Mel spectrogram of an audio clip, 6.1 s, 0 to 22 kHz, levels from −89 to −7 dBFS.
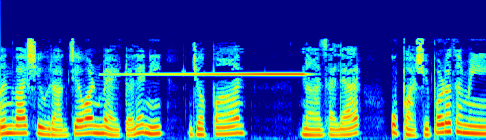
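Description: A speech recording with two faults. Throughout, nothing reaches above 7 kHz, and the band below carries plainly audible codec damage: dull, smeared consonants with a warbling, fizzy edge on sibilants. This is most likely AAC compression at a low bitrate, which fits AAC-LC at around 24 kbps. A plain low-pass filter would cut the top cleanly, whereas this coder starves and reshapes the remaining bands, so the texture itself turns watery. From 1.23 to 4.01 s there is a loudspeaker feedback squeal, a single tone at 2.5 kHz. It swells over roughly two seconds until it is about as loud as the speech, then stops. That self-building growth at one pitch separates it from a whistle picked up by interference, which would appear at full level and keep a steady level.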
